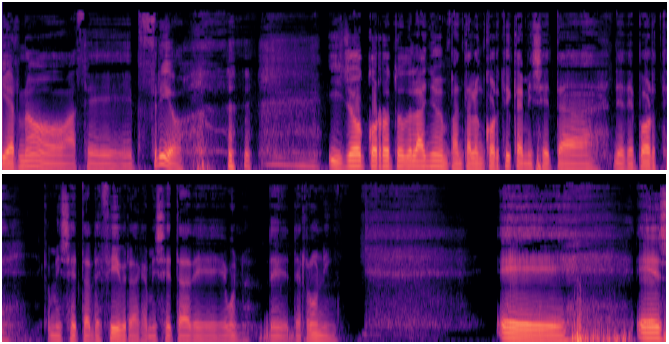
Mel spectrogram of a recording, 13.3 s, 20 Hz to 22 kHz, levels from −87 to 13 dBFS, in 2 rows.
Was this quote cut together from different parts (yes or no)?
no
